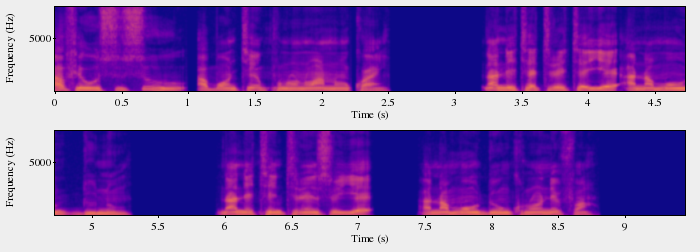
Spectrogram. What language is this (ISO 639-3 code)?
aka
